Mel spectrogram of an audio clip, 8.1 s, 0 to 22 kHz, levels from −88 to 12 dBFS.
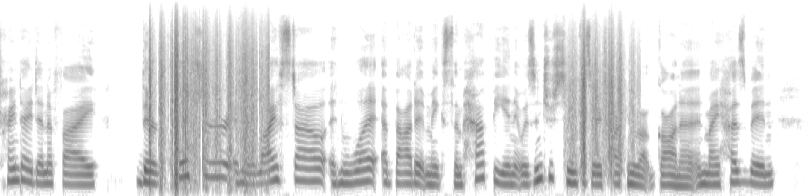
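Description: After "to identify", from 1.50 to 2.70 s, cable scratch noise rides over the speech somewhat louder than it, and again after "it was", from 5.64 to 6.42 s, at about the speech's level. Dense, uneven scratching, unlike isolated clicks, points to a worn connector likely being moved.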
